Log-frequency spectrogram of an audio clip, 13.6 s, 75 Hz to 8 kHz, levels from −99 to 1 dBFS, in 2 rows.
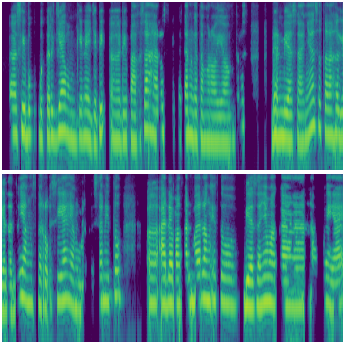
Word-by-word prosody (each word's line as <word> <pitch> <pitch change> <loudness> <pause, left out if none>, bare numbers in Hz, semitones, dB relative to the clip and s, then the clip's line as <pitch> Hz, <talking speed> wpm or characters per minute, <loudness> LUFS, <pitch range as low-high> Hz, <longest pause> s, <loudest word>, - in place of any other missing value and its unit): eee, 210 0 +1
sibuk 195 -3 +2 0.2
bekerja 185 +2 0 0.2
mungkin, 180 0 -3
ya. 185 - +1
Jadi, 185 - 0 0.2
eee, 175 0 -2
dipaksa 175 +3 -2 0.2
harus 210 +3 -3 0.2
ikutan 195 +1 -3
gotong 180 -1 -2
royong, 165 0 -2
terus 255 +1 -15 0.5
dan 195 -1 +4
biasanya 175 +2 0
setelah 210 -4 0
kegiatan 180 -2 0
itu 255 - -15
yang 230 -2 +1
seru 205 -2 -1 0.2
sih 230 0 -1
ya, 245 - +4
yang 205 -2 -1
berkesan 230 +4 -6
itu, 265 +3 -4 0.7
eee, 220 -1 +2
ada 220 0 +5
makan 220 0 +1
bareng, 240 +1 +4
itu 235 +1 -5 0.5
biasanya 205 +2 +5
makan, 205 -2 +1 0.5
apa 225 +3 -12
ya, 195 - +2
200 Hz, 150 wpm, -21 LUFS, 180-220 Hz, 0.7 s, ada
